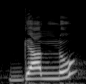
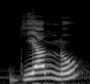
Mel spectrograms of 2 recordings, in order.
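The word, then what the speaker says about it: giallo: جدا جدا من بعض جلو جلو جلو جلو نطقت تجلو مش جالو علشان احنا اتفقنا ان لو في للوتر وبعدها في بكاء انا ما بنطقش خالص طلعت رقيق فعلشان كده الكلمه بقت جلو مش جالو جالو اللي هو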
